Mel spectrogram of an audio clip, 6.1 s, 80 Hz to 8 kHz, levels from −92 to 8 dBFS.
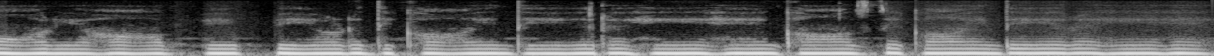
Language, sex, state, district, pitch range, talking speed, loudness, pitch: Hindi, female, Maharashtra, Washim, 180-185 Hz, 130 wpm, -10 LUFS, 180 Hz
